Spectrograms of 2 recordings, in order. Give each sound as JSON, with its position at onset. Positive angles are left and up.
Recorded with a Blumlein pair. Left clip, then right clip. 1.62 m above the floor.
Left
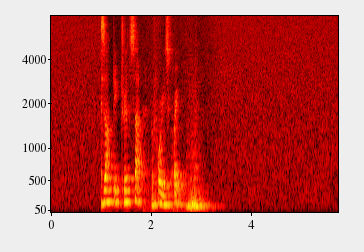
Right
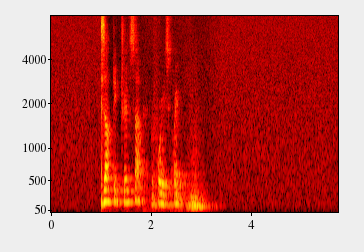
{"t": 1.0, "sound": "a man speaking", "azimuth_deg": -30, "distance_m": 0.7}
{"t": 2.7, "sound": "a whoosh", "azimuth_deg": 15, "distance_m": 1.4}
